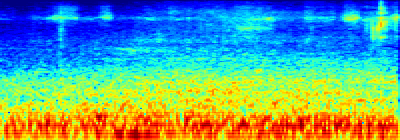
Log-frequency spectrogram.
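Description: Road and engine noise of a moving car heard from inside the cabin, building in loudness, with a deep low rumble setting in about half a second in.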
